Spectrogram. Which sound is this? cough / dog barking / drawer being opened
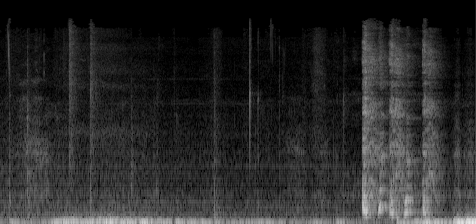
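cough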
